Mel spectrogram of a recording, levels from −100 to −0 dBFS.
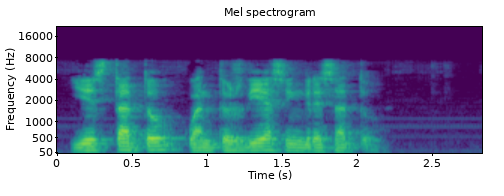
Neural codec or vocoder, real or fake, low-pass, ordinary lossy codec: none; real; 7.2 kHz; MP3, 64 kbps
